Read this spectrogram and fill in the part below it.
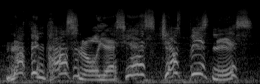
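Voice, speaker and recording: A woman's voice: extremely high pitch, sing-song, normal speed, exaggerated voice. A woman voicing a sly, fawning fish-folk creature in a video game cutscene, obsequious and scheming like a shady merchant. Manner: obsequious, repeats "yes, yes".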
